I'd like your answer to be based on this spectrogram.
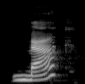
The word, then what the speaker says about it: Mak: Mac? – Yes. – Mac, right? So we have two Marks and a Mac, which is spelled M-A-K. Mm-hmm. So it's just like Mark without the R.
